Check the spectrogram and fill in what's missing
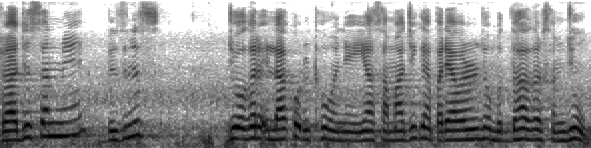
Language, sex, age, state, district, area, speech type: Sindhi, female, 60+, Rajasthan, Ajmer, urban, spontaneous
